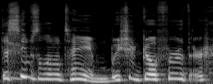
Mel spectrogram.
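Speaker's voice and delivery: high, mock smug writer's voice.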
